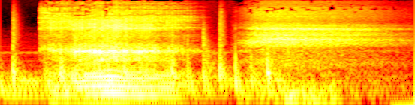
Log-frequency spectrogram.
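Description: A sleeping man snoring: one loud buzzing snore lasting about a second and a half, then a long, quieter breathy exhale.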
